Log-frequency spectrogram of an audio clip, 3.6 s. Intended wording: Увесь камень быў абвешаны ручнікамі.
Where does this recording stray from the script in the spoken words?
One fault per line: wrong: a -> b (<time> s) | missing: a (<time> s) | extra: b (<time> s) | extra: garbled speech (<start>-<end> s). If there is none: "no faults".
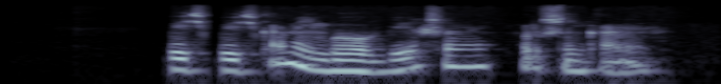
extra: увесь (1.1 s)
